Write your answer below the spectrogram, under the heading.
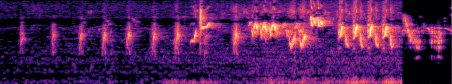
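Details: Australian reed warbler, natural song: a run of evenly spaced short high chips, then a rush of rich, varied, scratchy and whistled phrases repeated quickly, with a low rumble underneath.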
